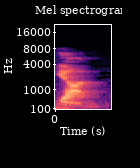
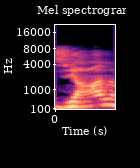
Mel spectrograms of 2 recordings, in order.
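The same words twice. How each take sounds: First: It begins with a gy sound. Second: It begins with a j and nasal sound. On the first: The speaker calls it wrong. "न कि ज्ञान" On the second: The speaker calls it right. "इसका शुद्ध उच्चारण ज्ञान होना चाहिए"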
